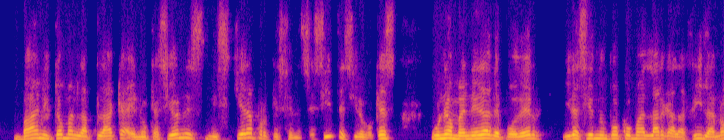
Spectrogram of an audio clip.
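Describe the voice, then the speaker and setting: Talking at a fairly quick pace, a man with a high-pitched voice uses lively intonation. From Mexico. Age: 60s. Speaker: politician and physician. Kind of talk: interview.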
